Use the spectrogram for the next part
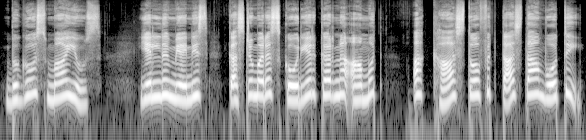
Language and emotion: Kashmiri, sad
